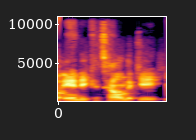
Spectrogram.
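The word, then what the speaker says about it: Andy Kotelnicki: and how Andy Katelniki, yes, that's how you pronounce his name,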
